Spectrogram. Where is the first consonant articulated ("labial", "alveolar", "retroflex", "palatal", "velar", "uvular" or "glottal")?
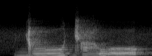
palatal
